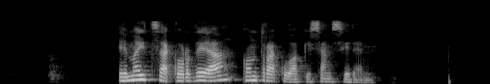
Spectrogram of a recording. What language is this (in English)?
Basque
